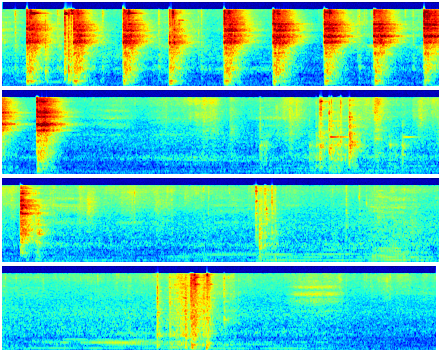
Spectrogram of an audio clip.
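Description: A hammer striking the cast metal housing of a seized A/C compressor, about ten ringing blows roughly two a second, to drive apart its two sections. After that come a few lighter knocks as the loosened parts are handled.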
